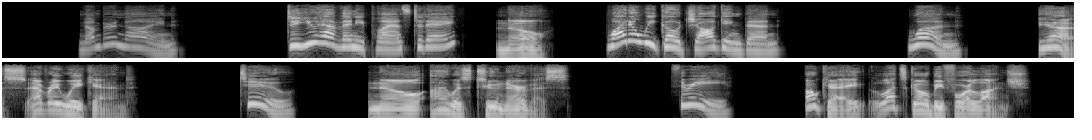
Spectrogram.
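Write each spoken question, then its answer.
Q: Why don't we go jogging then?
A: 3: Okay, let's go before lunch.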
